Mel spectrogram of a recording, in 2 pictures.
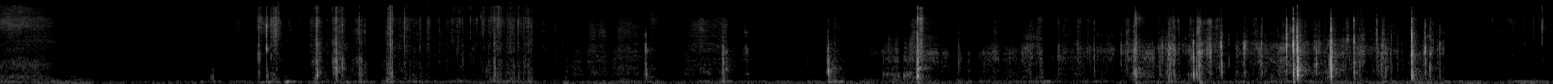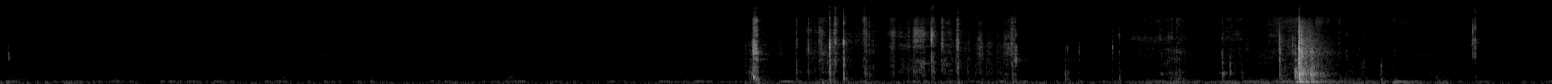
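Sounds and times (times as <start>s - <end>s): wrapping torn and crinkled: 2.4s - 5.6s.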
